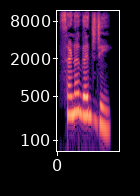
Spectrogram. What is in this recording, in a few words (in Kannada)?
"ಸಣಗಜ್ಜಿ", Kannada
